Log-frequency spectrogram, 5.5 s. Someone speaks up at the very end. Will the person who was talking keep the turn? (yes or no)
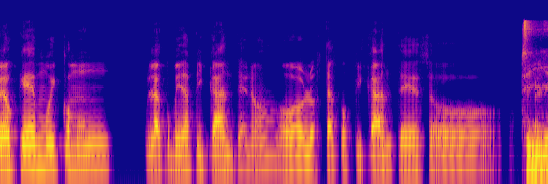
no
